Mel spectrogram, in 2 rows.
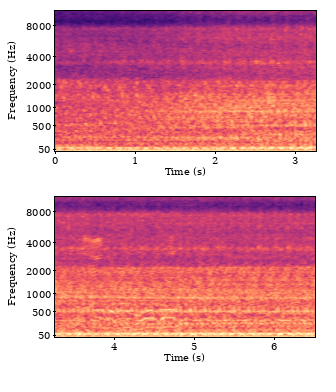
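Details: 2004 Mercedes OM460LA diesel (VIN 4LM36933) idling cold: deep, even clatter under three beats per second, no misses or knocks; engine sounds healthy, though the water pump leaks and sprays antifreeze when hot; mileage unknown.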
